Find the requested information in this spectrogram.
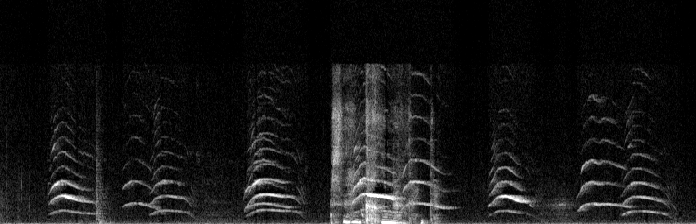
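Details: Indoors, older cat Hime enters the place of new gray kitten Lara, a month-old wild-blooded kitten from Paraguay, just after meeting; high, thin, arched meows come singly and in quick pairs, about eight in all, broken mid-way by a harsh, noisy burst.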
